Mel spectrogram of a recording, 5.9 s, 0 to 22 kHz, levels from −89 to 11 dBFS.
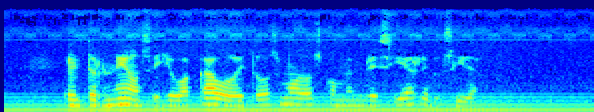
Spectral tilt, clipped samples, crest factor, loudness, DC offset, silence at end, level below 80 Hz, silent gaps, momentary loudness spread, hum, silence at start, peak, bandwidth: -4.5 dB/octave; under 0.1%; 20 dB; -28 LUFS; under 0.1%; 0 s; -38 dBFS; none; 18 LU; 60 Hz at -35 dBFS; 0.05 s; -8 dBFS; 16.5 kHz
